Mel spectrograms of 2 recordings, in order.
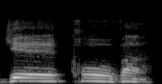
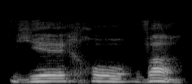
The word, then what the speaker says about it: Yehovah: So it wouldn't be correct to say Gehova. When these consonants were softened, we could say Yehovah. It would be close to the Hebrew understanding and pronunciation of the Tetragrammaton.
